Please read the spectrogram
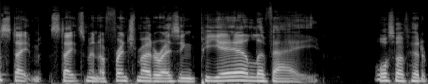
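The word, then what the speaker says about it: Pierre Levegh: of the elder state statesman of french motorizing pierre levay also i've heard it pronounced levesque but i will say pierre levay so observers were anticipating a tight contest between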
